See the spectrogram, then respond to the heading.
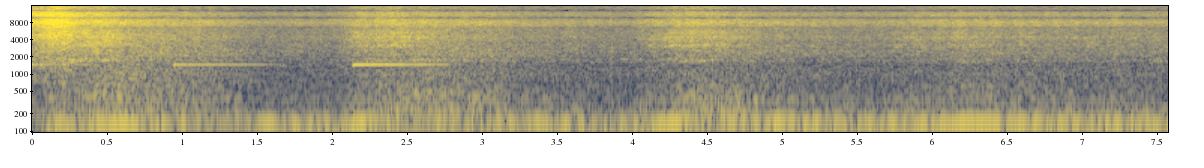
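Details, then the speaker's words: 1987 Mustang GT with crank no-start when warm: warm V8 idles with a slight rise and fall over a few seconds, mild idle surge; starts more easily, improvement but not confirmed fixed. "all right so that's definitely an improvement start it up again fairly easily and just a little bit of idle surge and not even as dramatic"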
